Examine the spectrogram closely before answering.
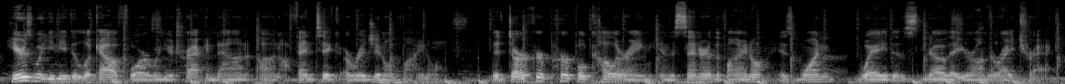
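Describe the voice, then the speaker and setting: A man's voice: lowish voice, steady tone, brisk. A man explaining collectibles in a casual, conversational vlog, with frequent "you know" and "kinda". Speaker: collector vlogger. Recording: clear background music under voice.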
